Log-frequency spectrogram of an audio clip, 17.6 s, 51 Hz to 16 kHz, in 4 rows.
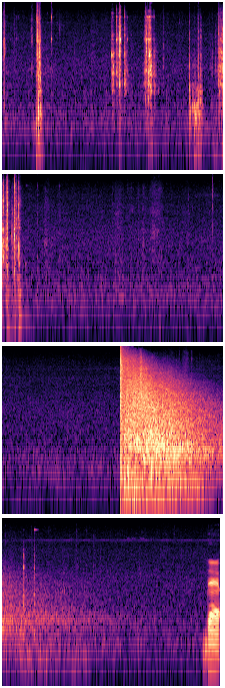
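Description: A Savage 110 rifle in 7mm Magnum fires one loud, close shot at a 100-yard range, with a long rolling echo that decays over several seconds, after some earlier clicks and handling noises.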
